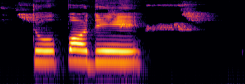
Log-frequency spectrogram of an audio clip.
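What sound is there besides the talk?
sparrows and crows calling in the early morning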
